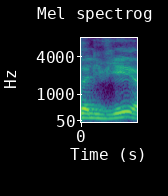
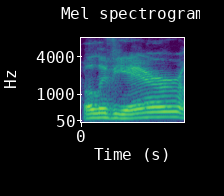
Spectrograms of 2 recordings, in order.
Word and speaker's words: Olivier: go by Oliver because people see my name spelled with that extra eye and it just ah oliviera Olivier like they just can't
